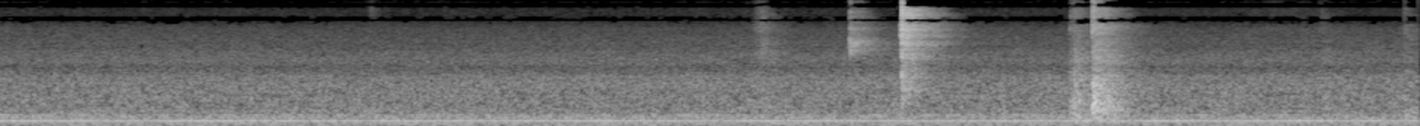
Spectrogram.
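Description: A steady low hum, with two sharp knocks: one about six seconds in and a louder, slightly longer one a little over a second later.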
